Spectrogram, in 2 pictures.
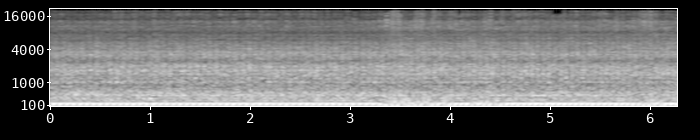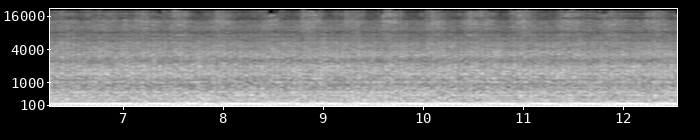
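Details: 1974 Dynastar lawn tractor after revival from 30 years sitting, engine freshened, magneto coil replaced: single-cylinder with slow, uneven rise and fall in speed about once a second; engine hunting, owner thinks more carburetor work is needed.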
